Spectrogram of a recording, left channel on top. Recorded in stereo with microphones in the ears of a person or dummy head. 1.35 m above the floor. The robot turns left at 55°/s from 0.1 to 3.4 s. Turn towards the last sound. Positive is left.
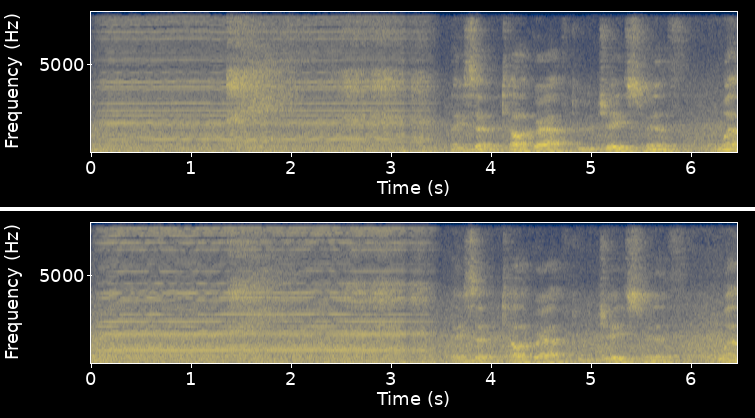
turn(degrees=5)  # may be behind; listen again after turning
